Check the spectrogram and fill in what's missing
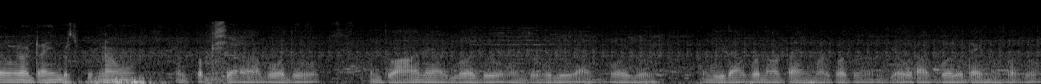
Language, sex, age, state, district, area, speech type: Kannada, male, 18-30, Karnataka, Mysore, urban, spontaneous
